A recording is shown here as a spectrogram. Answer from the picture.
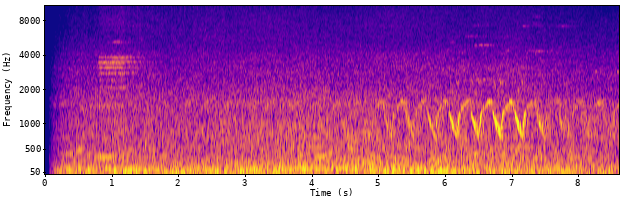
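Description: City street traffic noise, a steady low rumble, with an emergency vehicle siren wailing from about five seconds in, its pitch sweeping up and down quickly, about three times a second.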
